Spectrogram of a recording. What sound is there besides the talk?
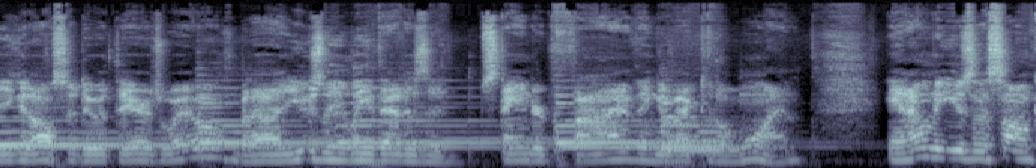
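None of the usual background noises is heard.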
